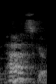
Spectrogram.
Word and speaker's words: Pascha: Okay, maybe we eat Pascha and chocolate. You think so? – And Pascha, the polar bear. – Polar bear, Casca the polar bear, rhymes with Pascha, right?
